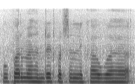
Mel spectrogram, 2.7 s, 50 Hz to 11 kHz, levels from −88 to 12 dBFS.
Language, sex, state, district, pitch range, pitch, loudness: Hindi, male, Jharkhand, Ranchi, 145-150 Hz, 145 Hz, -15 LUFS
